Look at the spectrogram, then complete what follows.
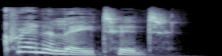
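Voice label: "crenellated", British English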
